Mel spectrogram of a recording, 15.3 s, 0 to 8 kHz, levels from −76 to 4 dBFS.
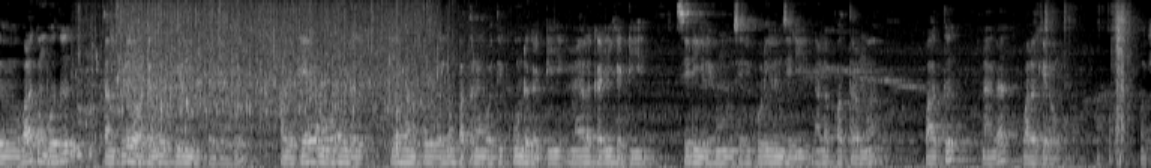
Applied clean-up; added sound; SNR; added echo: none; Toilet flush; 9 dB; reverberation time 0.6 s.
